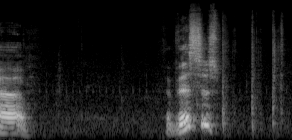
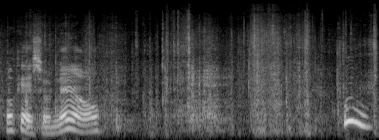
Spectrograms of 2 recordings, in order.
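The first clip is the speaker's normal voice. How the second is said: usual speaking voice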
